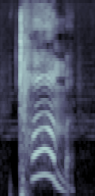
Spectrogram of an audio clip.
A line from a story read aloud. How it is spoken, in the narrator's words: Talora exclaimed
